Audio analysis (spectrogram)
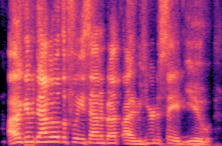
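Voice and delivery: high, rushed mock insistence easing down; acted defiant outburst. Host voicing Percy brushing off the fleece to save Annabeth, mock-defiant. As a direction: blurt it like an impatient rescuer, then settle.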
